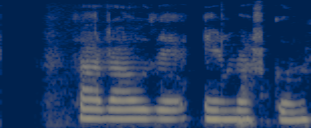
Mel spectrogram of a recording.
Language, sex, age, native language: Icelandic, female, 18-19, Icelandic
